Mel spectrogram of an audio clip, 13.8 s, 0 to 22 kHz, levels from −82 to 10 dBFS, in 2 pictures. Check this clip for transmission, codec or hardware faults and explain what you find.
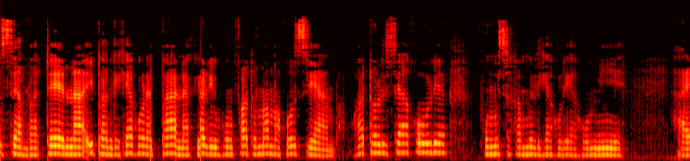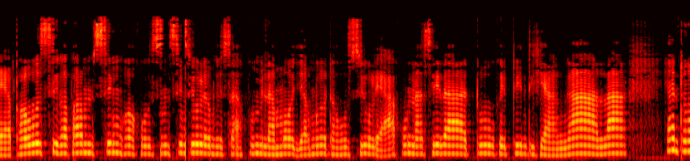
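Three faults are present: two running through the whole speech clip and one occurring twice.

Low-bitrate audio saved at a high bitrate runs throughout. The speech has a codec-worn texture. This likely comes from a low-bitrate encode later re-saved as a larger MP3, which cannot restore the discarded detail.

Overlap-add ripple is also continuous. Frames were recombined with an overlap that doesn't sum to a steady gain, so the level pulses by about 11 dB around 30 times a second. The result is a rough flutter over the speech.

Chunks out of order occur from 1.50 to 2.00 s, after "tena ipange ikyakurya" and before "ukumfwata umama kusyamba ukatole", and again from 8.50 to 9.00 s, after "pavusika pamsimuka" and before "isaa kumi namoja mwiluta". Each time a 250 ms chunk plays one slot late, so the sound jumbles briefly across the hard joins.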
